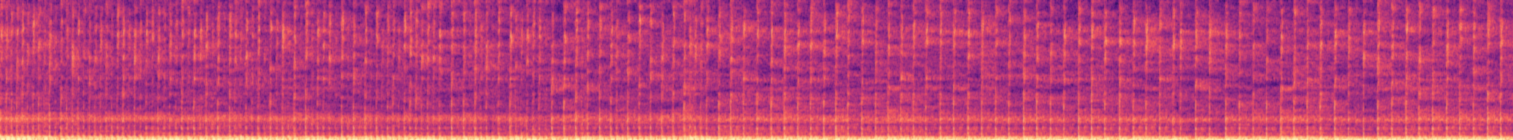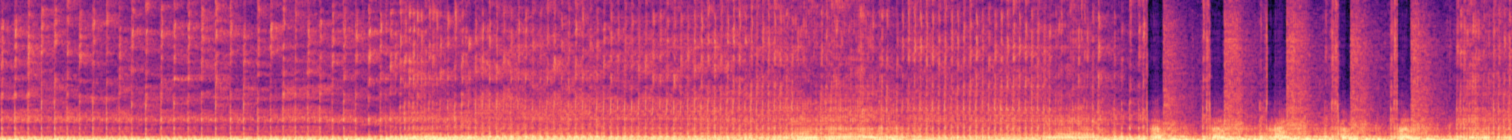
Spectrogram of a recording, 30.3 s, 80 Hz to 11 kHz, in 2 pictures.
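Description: Yamaha Mio scooter's single-cylinder engine, bored up to 220 cc, running loud through a large aftermarket exhaust with a note the owner finds noisy and too tinny. It holds a steady idle, then from about 19 s is blipped and revved lightly and unevenly, not to full throttle, since the engine is not yet broken in. With no CVT fitted, it revs unloaded.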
